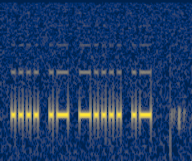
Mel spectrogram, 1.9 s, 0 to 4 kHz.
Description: Morse code, heard as a keyed tone, about 31 wpm, 690 Hz, with radio noise. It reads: HA6A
